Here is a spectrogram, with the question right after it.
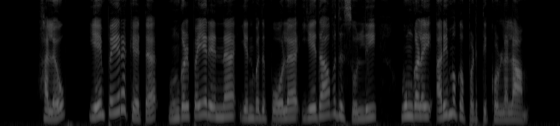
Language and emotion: Tamil, neutral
